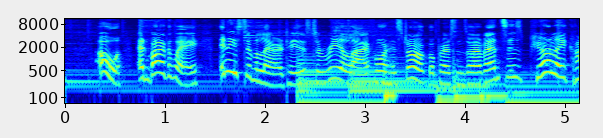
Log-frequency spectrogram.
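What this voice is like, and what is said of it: Usual voice. Nothing is said of it.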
